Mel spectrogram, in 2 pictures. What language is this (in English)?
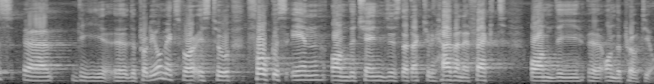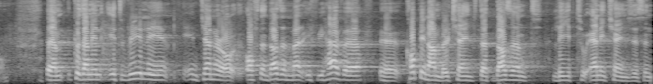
English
